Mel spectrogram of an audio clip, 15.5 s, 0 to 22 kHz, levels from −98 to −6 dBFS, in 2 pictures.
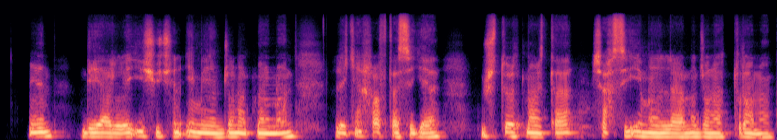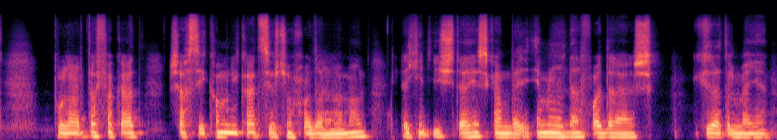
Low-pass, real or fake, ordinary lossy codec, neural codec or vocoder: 14.4 kHz; fake; none; autoencoder, 48 kHz, 32 numbers a frame, DAC-VAE, trained on Japanese speech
